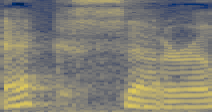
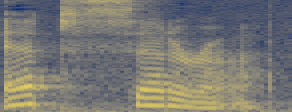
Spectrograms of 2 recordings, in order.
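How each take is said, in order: First: The first syllable is said as 'ek'. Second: The first syllable is said as 'et'. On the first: The speaker calls it wrong. "like it's E K" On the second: The speaker calls it right. "really it's E T"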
